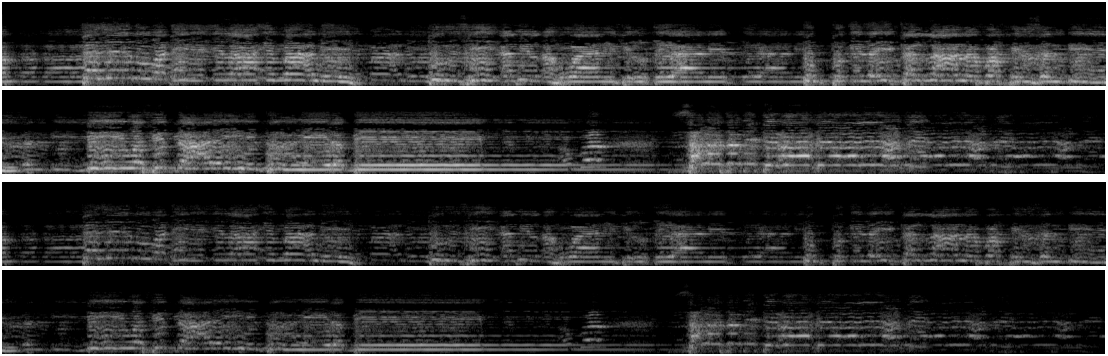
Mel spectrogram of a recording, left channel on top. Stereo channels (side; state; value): right; quieter; 10.3 dB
